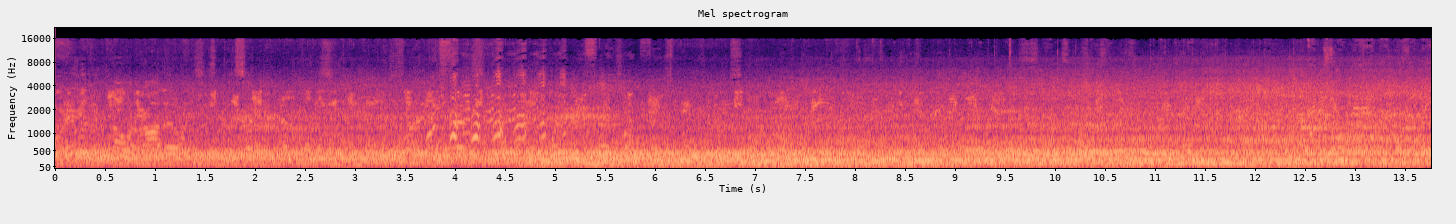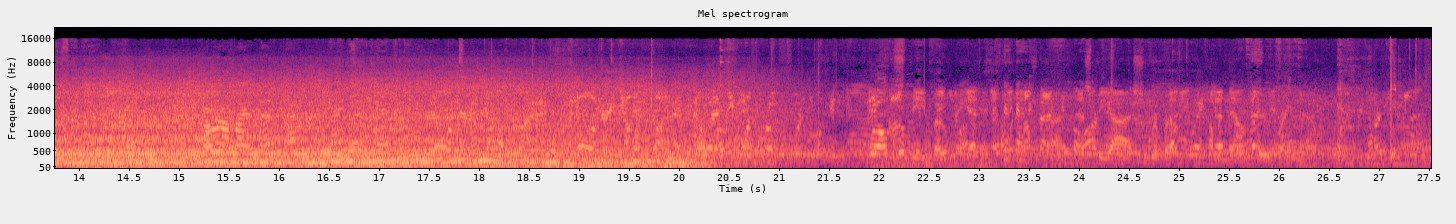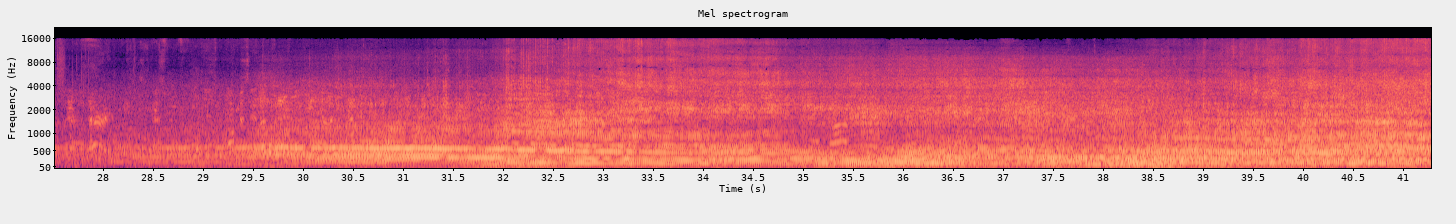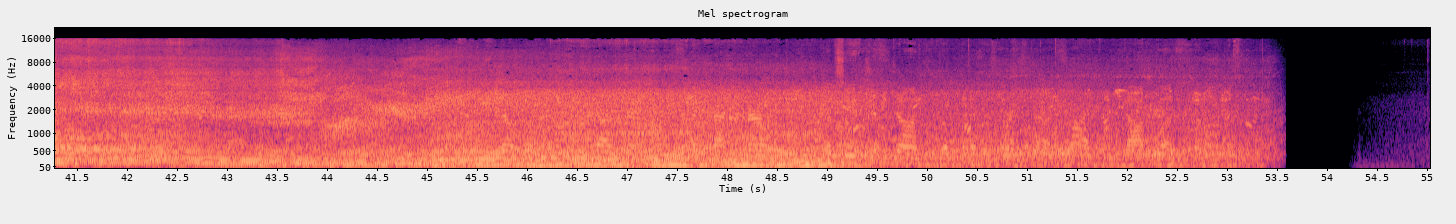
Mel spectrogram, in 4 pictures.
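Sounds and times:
race boat engines at speed: 0:00.0 - 0:53.6.

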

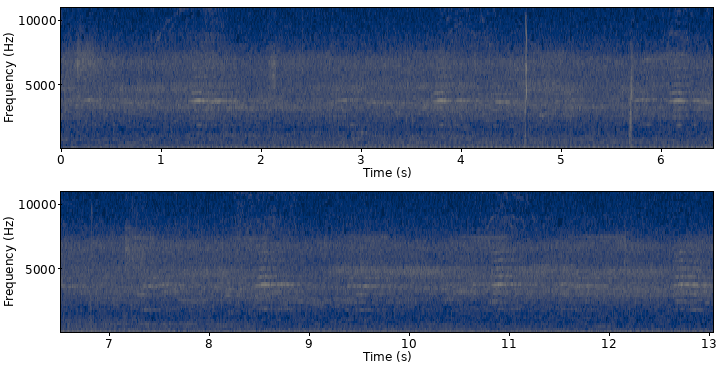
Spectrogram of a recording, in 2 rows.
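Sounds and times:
vehicle engine rumbling: 0:00.0 - 0:13.0.

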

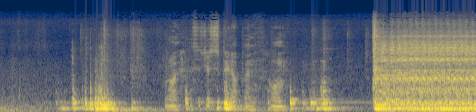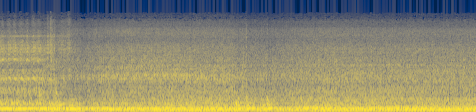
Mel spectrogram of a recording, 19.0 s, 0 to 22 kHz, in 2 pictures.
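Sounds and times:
diesel engine starting up: 0:07.4 - 0:19.0
high-pitched engine whine: 0:07.5 - 0:19.0.

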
